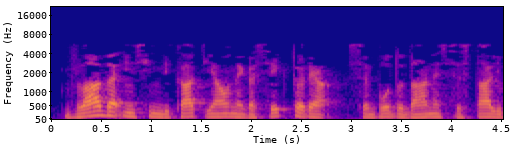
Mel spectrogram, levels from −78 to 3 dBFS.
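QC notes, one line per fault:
Throughout: MP3 compression. The likely cause is an MP3 encode starved of bits, which fits a bitrate near 18 kbps. Short of data, the encoder cuts the treble at 5.6 kHz and drops weak frequency lines that then flicker on and off between frames. The speech sounds dull and muffled, with no air or crispness above that cut. The remaining tone has a watery, swirling texture, s sounds turn smeared and metallic, and consonant onsets lose their sharpness.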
